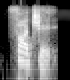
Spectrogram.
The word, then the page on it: fogy: Indian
